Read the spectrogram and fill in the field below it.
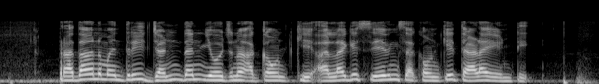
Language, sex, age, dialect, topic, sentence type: Telugu, male, 25-30, Utterandhra, banking, question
